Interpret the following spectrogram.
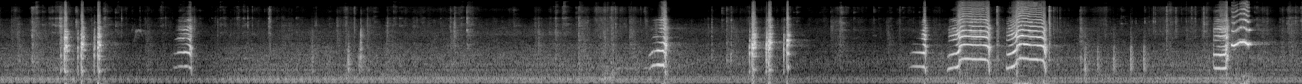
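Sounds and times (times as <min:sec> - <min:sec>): parrot squawking: 0:01.7 - 0:02.0, 0:06.5 - 0:06.8, 0:09.1 - 0:10.6, 0:12.1 - 0:12.8
parrot chirping: 0:06.5 - 0:06.8, 0:09.1 - 0:10.6, 0:12.1 - 0:12.8.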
